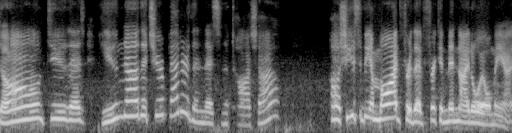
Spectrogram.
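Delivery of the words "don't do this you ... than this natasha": imitated soft-spoken, gentle motherly woman voice. Imitating a woman on a panel who talks like a mom: soft-spoken. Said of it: "real soft-spoken".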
